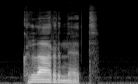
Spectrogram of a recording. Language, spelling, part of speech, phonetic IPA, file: Polish, klarnet, noun, [ˈklarnɛt], Pl-klarnet.ogg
